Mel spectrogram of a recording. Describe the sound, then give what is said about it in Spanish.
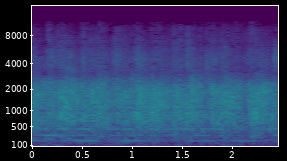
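Applause for the Lord from an audience during a church service: a dense, steady patter of many hands clapping alone, fairly soft and even throughout. “Alguien debería darle un aplauso al Señor y mostrar ese ánimo.”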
